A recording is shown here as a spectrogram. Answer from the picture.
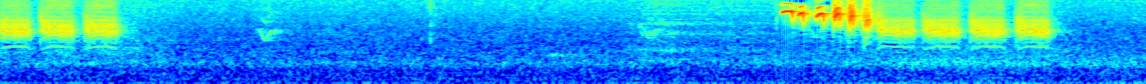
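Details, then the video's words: Chickadee at its nest: a quick run of high, sharp notes sliding downward, then several hoarse, buzzy notes in fast succession, after an earlier brief high burst. "chickadees calling"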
